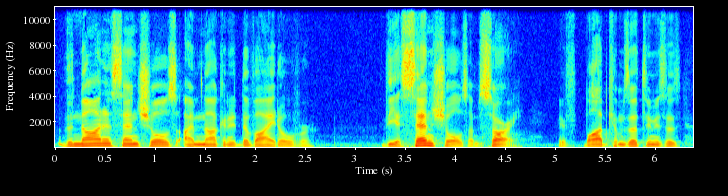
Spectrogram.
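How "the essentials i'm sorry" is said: normal talking voice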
